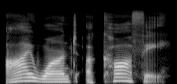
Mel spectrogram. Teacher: I can reduce I wanta to I wanna, but I must pronounce coffee clearly.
